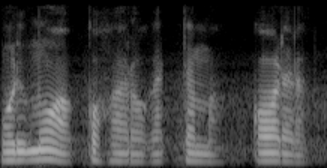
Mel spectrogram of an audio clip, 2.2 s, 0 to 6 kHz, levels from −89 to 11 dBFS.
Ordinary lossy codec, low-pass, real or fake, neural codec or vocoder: none; 5.4 kHz; fake; autoencoder, 48 kHz, 128 numbers a frame, DAC-VAE, trained on Japanese speech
